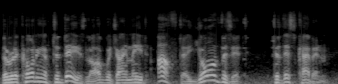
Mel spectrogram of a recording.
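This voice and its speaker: A man's voice: mid-range voice, sing-song, moderate pace, close to an everyday voice. A man acts out a menacing submarine commander in a radio play. His voice swings expressively while staying clipped and coldly polite, with faint noise behind it. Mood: cold menace. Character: stern, menacing male nuclear submarine commander interrogating a crewman. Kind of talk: broadcast radio drama acting.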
